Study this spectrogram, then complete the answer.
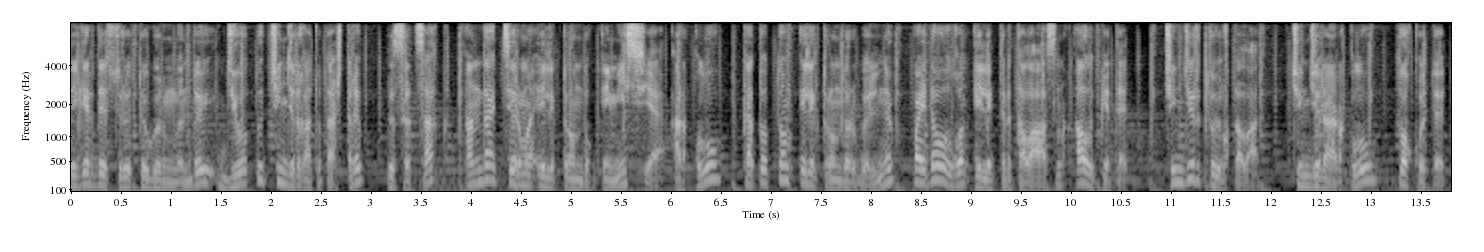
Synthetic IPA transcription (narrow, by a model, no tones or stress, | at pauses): e̞ɡe̞ɾd̪e̞syɾø̞t̪ːøɡø̞ɾyŋɡø̞nd̪ø̞jd̪ʲio̞t̪ːut͡ʃʰind͡ʒiɾʁɑt̪ut̪ʰɑʃt̪ɯɾɯp̚ɯsɯt̪sɑqɑnd̪ɑt̪ʲermoʔe̞lʲe̞k̚t̪ro̞nd̪uqe̞mʲisʲːija̰ɑ̰ɾqɯlˠuːkat̪o̞t̪ːo̞ne̞lʲe̞k̚t̪ro̞nd̪o̞ɾbø̞lynypːɑjd̪ɑβo̞lˠʁo̞ne̞lʲe̞k̚t̪rt̪ʰɑlˠɑ̰ːsɯnɑlˠɯp̚ke̞t̪e̞̰t̪̚t͡ʃʰind͡ʒiɾt̪ʰujuqt̪ɑ̰lˠɑ̰t̪ | t͡ʃʰind͡ʒiɾɑɾqɯlˠuːt̪ʰo̞qø̞t̪ø̞̰t̪̚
